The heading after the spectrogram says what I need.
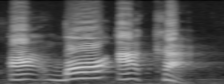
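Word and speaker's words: أعضاءَ: Wa khususon, dan secara khusus a'dha'aka. Nah, ini dibacanya a'dha'a ya, karena ini badal dari jami'a.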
